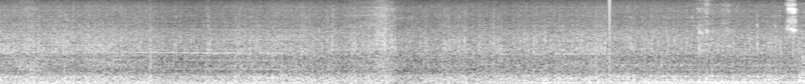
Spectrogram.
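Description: A motorcycle cruises through a forest of old-growth trees, its engine drone steady and loud, mixed with heavy wind rush, continuous for the whole stretch with no talking.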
